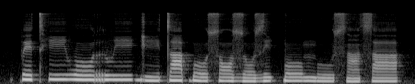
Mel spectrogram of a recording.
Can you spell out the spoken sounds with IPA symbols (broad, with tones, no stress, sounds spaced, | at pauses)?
p e˦ tʰ iː˦ β oː˦ r β iː˦ ɡ iː˨ t a˦ ɓ o˨ s ɔ˨ z o˨ z i˦ k͡p oː˦ ŋ uː˨ s ã˨ s a˦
